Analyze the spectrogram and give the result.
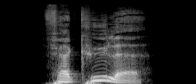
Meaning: inflection of verkühlen: 1. first-person singular present 2. first/third-person singular subjunctive I 3. singular imperative
- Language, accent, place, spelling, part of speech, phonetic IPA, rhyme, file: German, Germany, Berlin, verkühle, verb, [fɛɐ̯ˈkyːlə], -yːlə, De-verkühle.ogg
